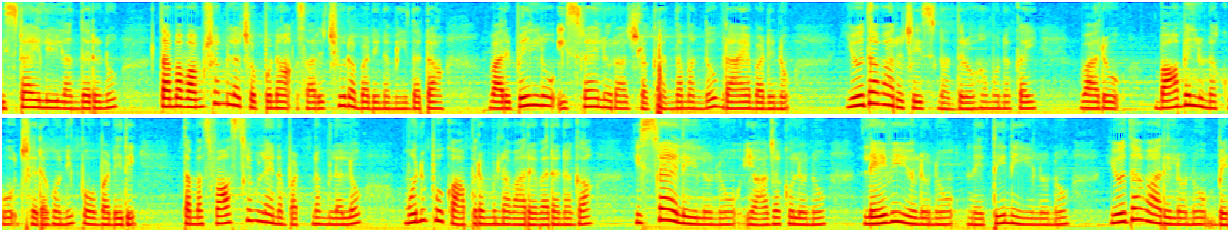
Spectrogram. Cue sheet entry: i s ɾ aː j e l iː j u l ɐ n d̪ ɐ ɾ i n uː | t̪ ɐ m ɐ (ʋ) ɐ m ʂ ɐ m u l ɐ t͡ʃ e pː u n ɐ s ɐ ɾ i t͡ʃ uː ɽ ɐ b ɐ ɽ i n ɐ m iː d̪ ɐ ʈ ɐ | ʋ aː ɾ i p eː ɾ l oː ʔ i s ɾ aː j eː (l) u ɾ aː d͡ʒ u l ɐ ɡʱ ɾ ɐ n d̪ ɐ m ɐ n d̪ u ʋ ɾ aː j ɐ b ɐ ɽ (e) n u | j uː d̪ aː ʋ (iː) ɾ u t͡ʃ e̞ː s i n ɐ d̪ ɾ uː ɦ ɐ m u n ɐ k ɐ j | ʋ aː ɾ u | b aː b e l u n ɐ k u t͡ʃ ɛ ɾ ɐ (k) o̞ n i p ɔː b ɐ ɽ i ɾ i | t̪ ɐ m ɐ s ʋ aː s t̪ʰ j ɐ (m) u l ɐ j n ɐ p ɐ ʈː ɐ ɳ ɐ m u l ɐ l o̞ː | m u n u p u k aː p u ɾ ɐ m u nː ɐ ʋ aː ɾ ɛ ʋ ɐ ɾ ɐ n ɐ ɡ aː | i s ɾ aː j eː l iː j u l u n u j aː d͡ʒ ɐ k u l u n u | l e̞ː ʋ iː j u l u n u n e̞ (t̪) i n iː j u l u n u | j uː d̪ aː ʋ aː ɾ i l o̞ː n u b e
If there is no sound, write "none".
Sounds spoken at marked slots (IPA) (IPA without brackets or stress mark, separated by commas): ʋ, l, i, aː, ɡ, m, t̪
